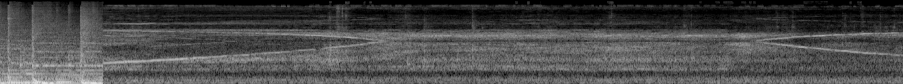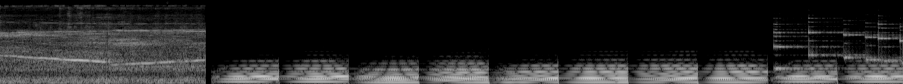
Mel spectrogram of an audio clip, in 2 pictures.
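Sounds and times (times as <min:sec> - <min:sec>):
jet engine hiss and whine: 0:01.0 - 0:11.1.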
